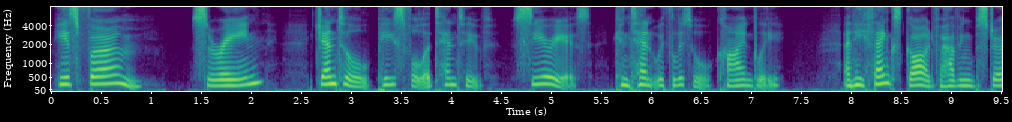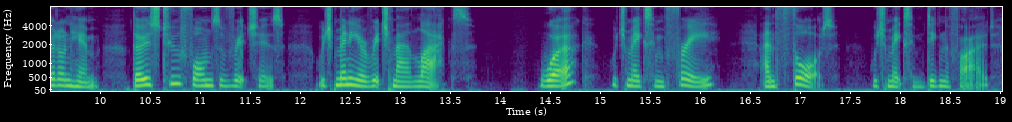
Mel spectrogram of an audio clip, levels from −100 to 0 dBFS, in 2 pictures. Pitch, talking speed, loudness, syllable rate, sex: 210 Hz, 135 wpm, -22 LUFS, 4.4 syllables/s, female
